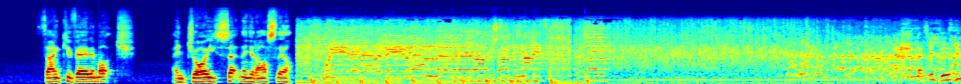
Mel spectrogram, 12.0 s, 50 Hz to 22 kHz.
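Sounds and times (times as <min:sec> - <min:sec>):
tv theme music: 0:03.7 - 0:10.8.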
